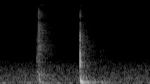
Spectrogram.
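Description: Two sharp twangs sound from an Egyptian Duoflex bow as arrows are shot, the second louder with a short buzzing rattle after the release, close up over low background hiss.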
